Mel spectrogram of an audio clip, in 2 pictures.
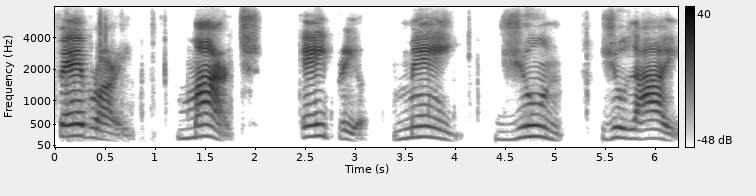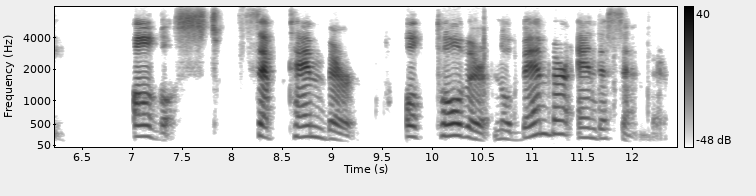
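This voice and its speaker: Salvadoran woman teaching English slowly. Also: medium pitch, lively intonation, fairly bright tone. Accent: Salvadoran Spanish. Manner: slow, drawn-out English model phrases. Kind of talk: online English class. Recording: dull lo-fi audio.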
